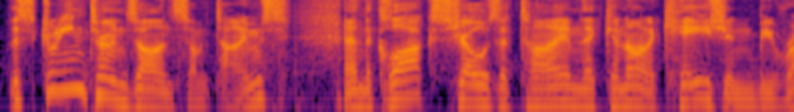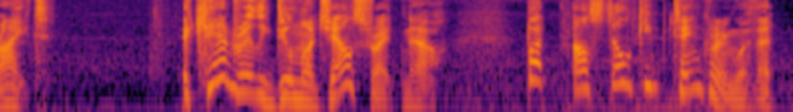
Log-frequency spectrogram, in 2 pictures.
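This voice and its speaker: An actor playing a friendly, wry scavenger companion in a video game, chatty and casual with dry humor. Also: male voice, on the high side, wildly swooping pitch, moderate pace, bright, forceful tone, full character voice. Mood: wry, upbeat.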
